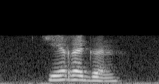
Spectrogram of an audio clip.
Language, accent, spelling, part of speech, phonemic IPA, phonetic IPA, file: Armenian, Eastern Armenian, եղեգն, noun, /jeˈʁeɡən/, [jeʁéɡən], Hy-եղեգն.ogg
- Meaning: alternative form of եղեգ (eġeg)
